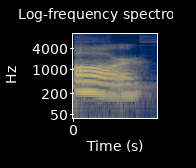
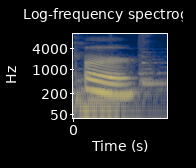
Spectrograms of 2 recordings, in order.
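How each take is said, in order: First: The word is said with a full vowel. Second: The word is said with a reduced vowel. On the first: "The sound of R is the strong form sound" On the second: "we can hear the weak sound"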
